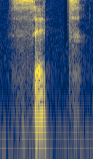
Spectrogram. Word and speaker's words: cet: So you can notice that phonetically these two are pronounced the same way.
